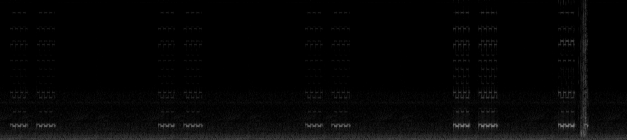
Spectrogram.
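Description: Landline telephone ringing in a double-ring pattern: pairs of short warbling rings about every three seconds, five times. The last ring breaks off near the end as the handset is lifted.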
